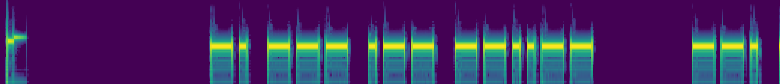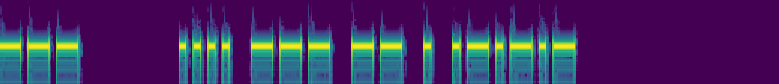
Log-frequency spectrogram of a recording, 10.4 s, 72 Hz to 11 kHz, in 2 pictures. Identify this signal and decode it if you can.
Morse code, heard as a keyed tone, about 25 wpm, 700 Hz. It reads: NOW, GO HOME.
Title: 2x Word-Spacing - Sentences from Top 200 Words - 25wpm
